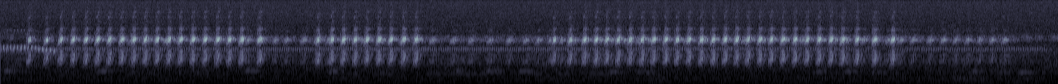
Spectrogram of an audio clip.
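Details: Tree frogs sing from a pond at night in mid-April in north-east Italy. Rapid, loud, rasping pulsed croaks run in long bursts with short breaks between them, over the steady high trill of mole crickets.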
